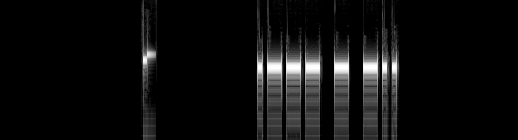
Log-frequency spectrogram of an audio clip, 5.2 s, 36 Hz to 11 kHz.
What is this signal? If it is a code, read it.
Morse code, heard as a keyed tone, about 25 wpm, 700 Hz. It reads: JTD
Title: USA Call Sign Postfixes - 3 Letters 25wpm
